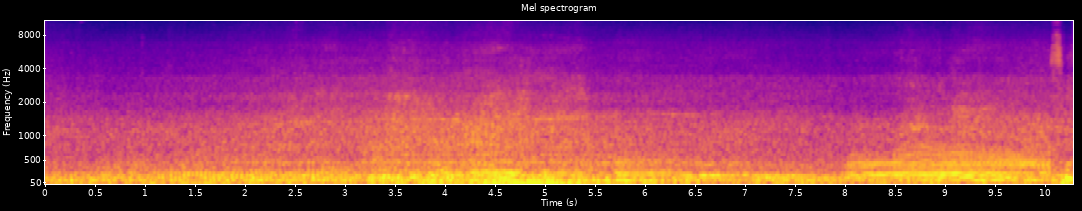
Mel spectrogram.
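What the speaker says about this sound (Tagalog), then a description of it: "Sobrang traffic." Constant heavy road traffic rumbles close by, a dense roar of car and motorcycle engines with a loudness that barely varies, and one vehicle swells nearer toward the end, with no talk.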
